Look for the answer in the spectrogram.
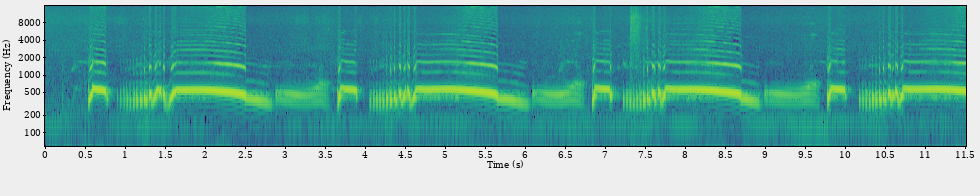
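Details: Puter pelung dove singing in the morning: repeated phrases of a sharp opening note, a rapid rolling trill and a long, steady coo that slides lower at the end, followed by a softer, lower trailing note.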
